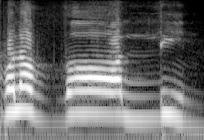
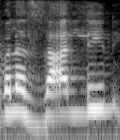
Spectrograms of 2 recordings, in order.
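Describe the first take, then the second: First: The last word begins with an emphatic d sound. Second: The last word begins with a z sound. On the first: The speaker calls it right. "अपनी ज़बान का पिछला हिस्सा दाढ़ों को लगाएं" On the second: The speaker calls it wrong. "कुछ लोग कहते हैं वला जालीन, ये भी गलत है"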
